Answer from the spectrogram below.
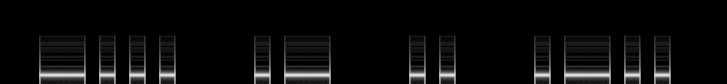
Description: Morse code, heard as a keyed tone, about 8 wpm, spaced as for 6 wpm, 440 Hz. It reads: BAIL
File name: morse / headlines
